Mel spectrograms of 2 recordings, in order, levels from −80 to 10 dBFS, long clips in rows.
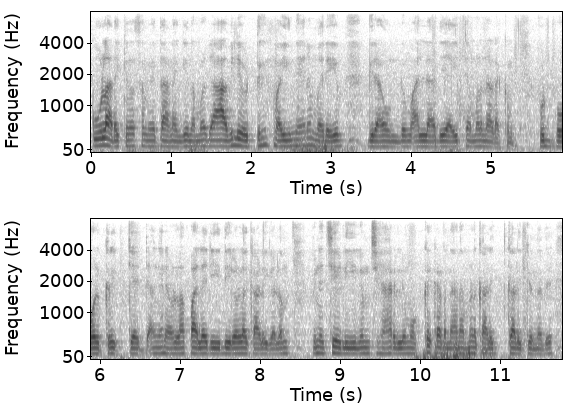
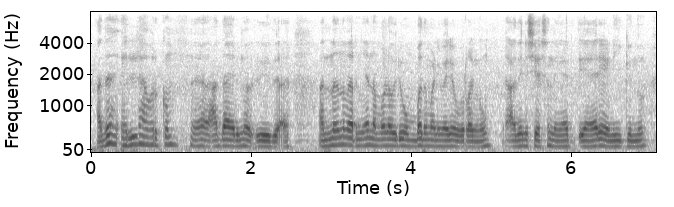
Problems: background sounds at intervals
